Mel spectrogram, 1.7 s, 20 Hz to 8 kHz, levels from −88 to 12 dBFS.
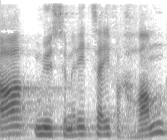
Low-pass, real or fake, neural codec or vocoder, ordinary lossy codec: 7.2 kHz; real; none; none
